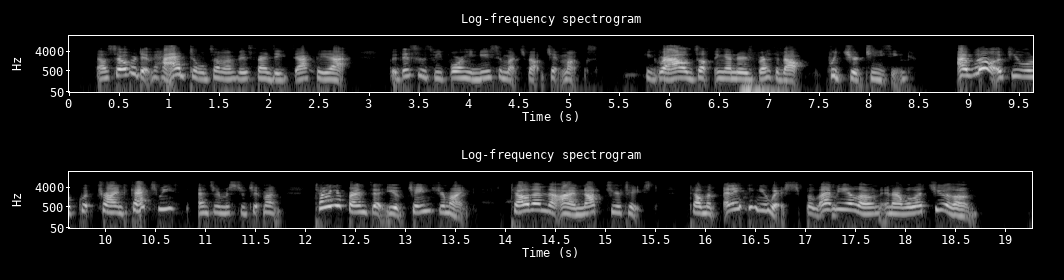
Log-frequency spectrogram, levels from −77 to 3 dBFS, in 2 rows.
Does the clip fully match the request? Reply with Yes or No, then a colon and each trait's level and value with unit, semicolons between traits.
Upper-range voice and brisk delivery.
Yes: high, 245 Hz; fast, 235 wpm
